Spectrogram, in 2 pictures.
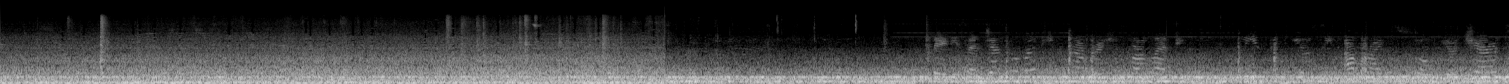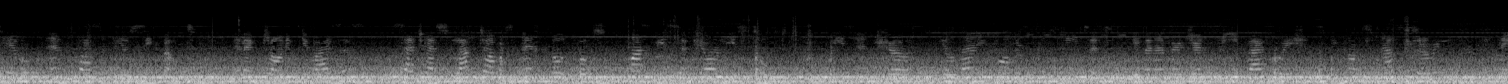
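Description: Cabin noise inside a Boeing 737-800 on approach: a steady drone of engines and rushing air with a low hum. The hiss drops away suddenly about seven seconds in, and faint voices chatter in the background after that.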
